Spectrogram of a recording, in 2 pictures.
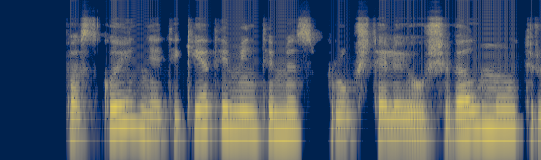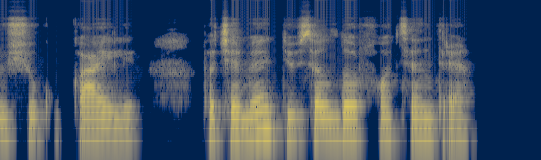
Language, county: Lithuanian, Vilnius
